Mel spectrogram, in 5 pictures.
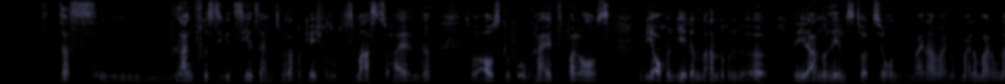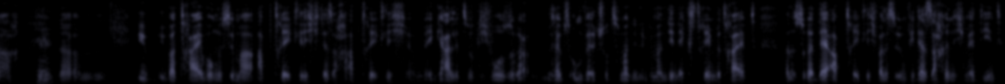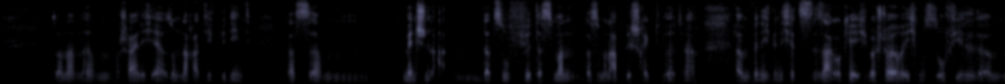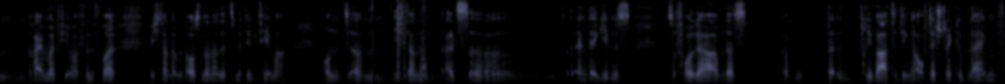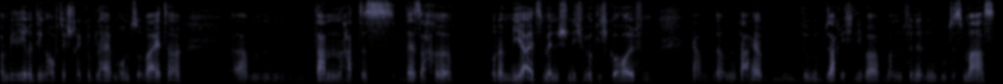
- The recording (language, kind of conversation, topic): German, podcast, Was hilft dir, aus einem Fehler eine Lektion zu machen?
- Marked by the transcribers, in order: other background noise; other noise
